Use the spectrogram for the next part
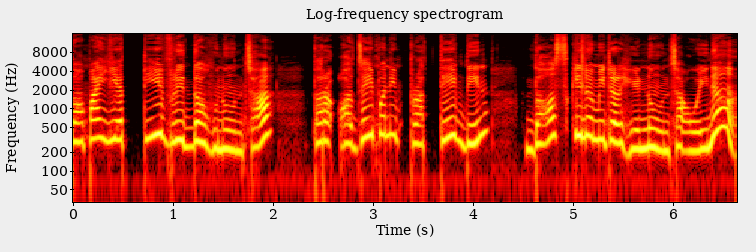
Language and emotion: Nepali, surprised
